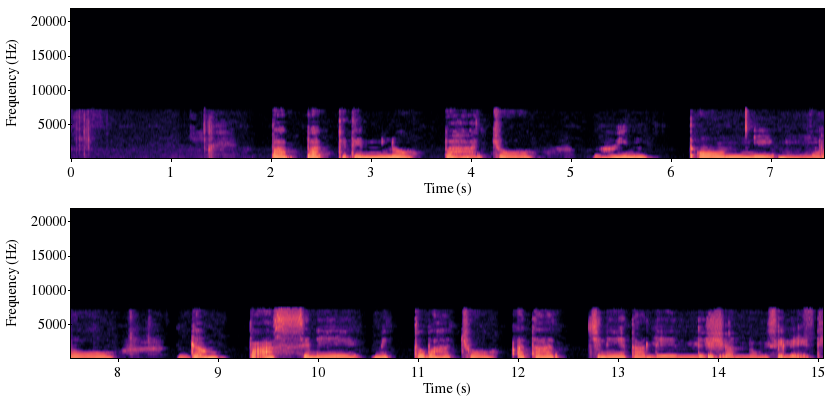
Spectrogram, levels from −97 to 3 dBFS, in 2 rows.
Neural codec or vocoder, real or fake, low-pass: vocoder, 44.1 kHz, 128 mel bands every 256 samples, BigVGAN v2; fake; 7.2 kHz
